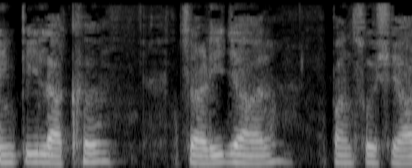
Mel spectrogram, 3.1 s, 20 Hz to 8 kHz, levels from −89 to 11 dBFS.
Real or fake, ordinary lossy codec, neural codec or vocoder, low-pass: fake; MP3, 32 kbps; codec, 16 kHz, 8 kbps, FreqCodec, smaller model; 7.2 kHz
